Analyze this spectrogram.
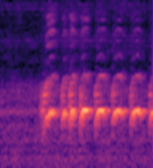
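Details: Zebra doves singing together in a chorus, one bird delivering a run of six or seven mellow, rolling coo notes at a steady pitch, evenly spaced.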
